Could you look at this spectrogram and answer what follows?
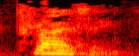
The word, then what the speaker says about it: Freising: So this prisoner of war camp was at Freising. – Freising.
